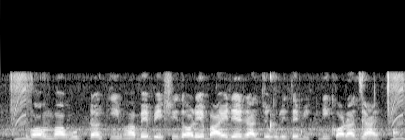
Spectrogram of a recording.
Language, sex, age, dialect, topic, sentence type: Bengali, female, 25-30, Northern/Varendri, agriculture, question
